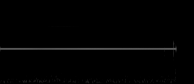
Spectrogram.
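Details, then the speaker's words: A defibrillator gives a steady high-pitched tone that ends abruptly as the shock is delivered. This is a simulated gym collapse in an AED staff-training demonstration, and no one should touch the patient. "Shock delivered. After this, you may need to start CPR."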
